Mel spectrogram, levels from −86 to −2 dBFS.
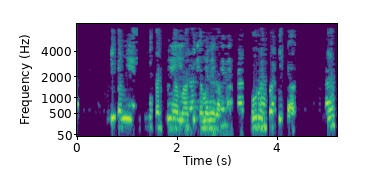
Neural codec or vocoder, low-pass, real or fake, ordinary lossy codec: none; 7.2 kHz; real; MP3, 48 kbps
